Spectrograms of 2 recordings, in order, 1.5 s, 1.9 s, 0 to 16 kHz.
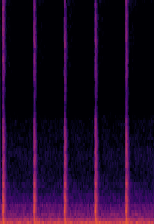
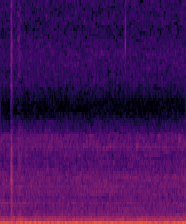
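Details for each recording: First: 2011 Ford F-150 with temperature set fully cold: sharp even clicking behind the dash as the failing AC blend door actuator's potentiometer can't reach its end limit; fixed by replacing actuator (YH1933). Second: 2011 Ford F-150 after replacing the AC heater blend door actuator, set to full cold; steady low engine and blower rumble with the old clicking gone.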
